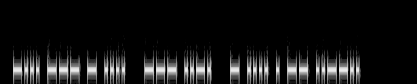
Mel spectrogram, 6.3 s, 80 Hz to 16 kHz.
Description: Morse code, heard as a keyed tone, about 28 wpm, 700 Hz. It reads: BOTH OF THEM?
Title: Sentences from Top 1000 Words - Review Part 1 - 28wpm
